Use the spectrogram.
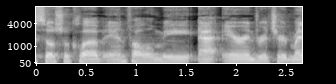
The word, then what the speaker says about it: Arend: Instagram @ Sirus social club and follow me Aaron Richard my name is spelled a r n d Richard it's a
